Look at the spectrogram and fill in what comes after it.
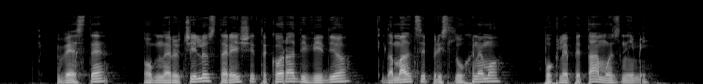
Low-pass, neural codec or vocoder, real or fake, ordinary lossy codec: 9.9 kHz; none; real; none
